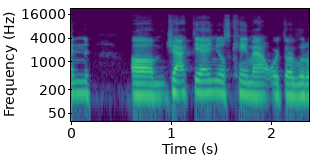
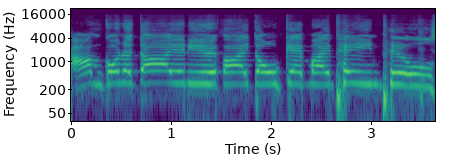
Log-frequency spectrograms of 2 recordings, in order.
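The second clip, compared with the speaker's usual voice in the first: play-acted very high, drawn-out shrieking scream; 11 semitones higher than usual. Retelling a line from a reality show: imitating someone screaming.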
